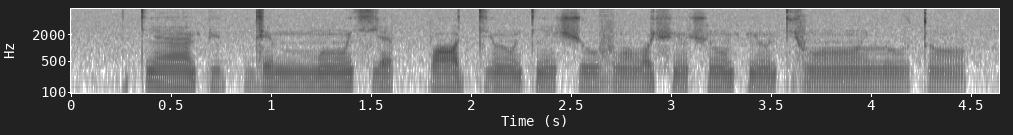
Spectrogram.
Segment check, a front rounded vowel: absent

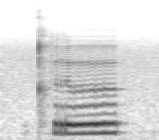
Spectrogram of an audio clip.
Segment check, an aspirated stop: present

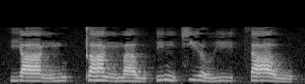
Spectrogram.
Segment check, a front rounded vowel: absent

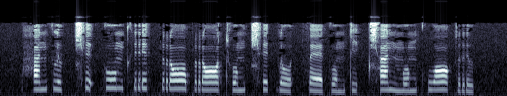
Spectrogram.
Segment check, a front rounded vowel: absent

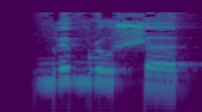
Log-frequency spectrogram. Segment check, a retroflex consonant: present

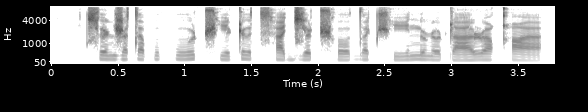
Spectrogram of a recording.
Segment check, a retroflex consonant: present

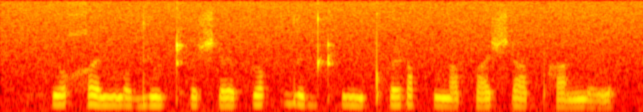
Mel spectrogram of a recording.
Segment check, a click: absent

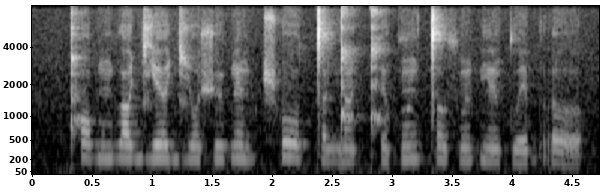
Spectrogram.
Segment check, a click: present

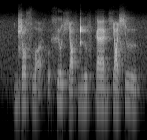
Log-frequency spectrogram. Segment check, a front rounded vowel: absent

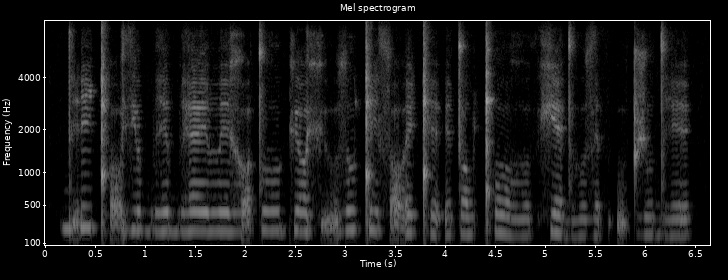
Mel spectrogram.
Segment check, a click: present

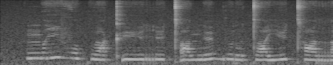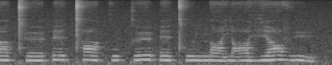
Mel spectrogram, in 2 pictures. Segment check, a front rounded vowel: present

